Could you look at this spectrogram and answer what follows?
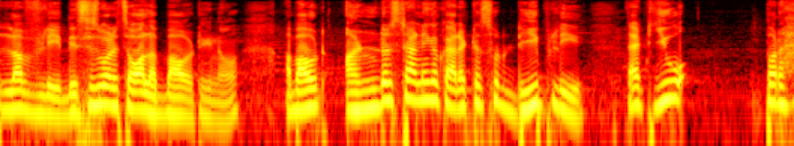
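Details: Adult speaker; Plain speech.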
